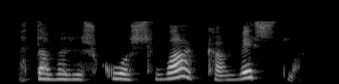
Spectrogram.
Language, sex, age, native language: Icelandic, female, 9, Icelandic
